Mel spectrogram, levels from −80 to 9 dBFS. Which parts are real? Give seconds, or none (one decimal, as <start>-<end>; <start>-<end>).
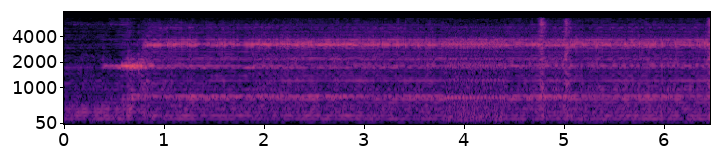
3.8-4.4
